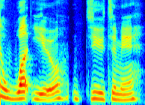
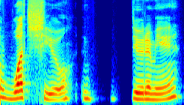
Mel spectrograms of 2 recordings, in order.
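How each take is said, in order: First: The t and y stay separate, no ch sound. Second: The t and y blend into a ch sound. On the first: The speaker calls it wrong. "you never say" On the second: The speaker calls it right. "you always say"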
